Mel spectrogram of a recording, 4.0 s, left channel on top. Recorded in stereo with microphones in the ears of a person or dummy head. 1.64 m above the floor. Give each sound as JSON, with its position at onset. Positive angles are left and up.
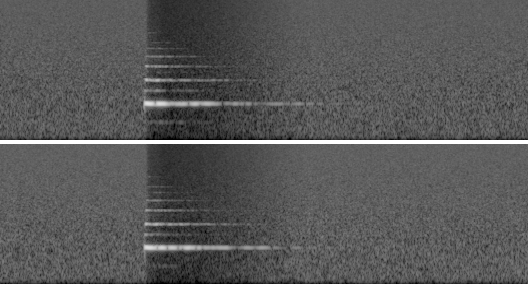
{"t": 1.1, "sound": "a flute", "side_deg": 10, "distance_m": 1.7}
